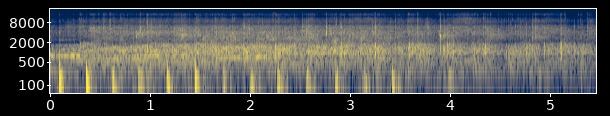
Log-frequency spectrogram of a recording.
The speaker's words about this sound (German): Und jetzt möchte ich noch jemanden auf die Bühne bitten. Ähm, es ist der Pastor von dieser Kirche. Und er wird mit mir ein Interview machen. Ein großer Applaus,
